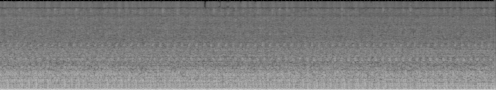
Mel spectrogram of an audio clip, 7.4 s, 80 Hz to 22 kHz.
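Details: Freshly rebuilt 1990 Mopar 318 V8 (D150 truck) with new Rock Auto parts, mild Comp custom cam, Air-Gap intake, first run, at about 175° operating temperature, timing 15° at idle, 33° total: deep even burble, no knocks, ticks or misses; normal idle.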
